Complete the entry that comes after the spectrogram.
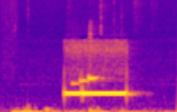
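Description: A single steady electronic telephone tone sounds clearly for about half a second against a low background rumble: a busy signal on a call to reporter Kim Han that won't go through.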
